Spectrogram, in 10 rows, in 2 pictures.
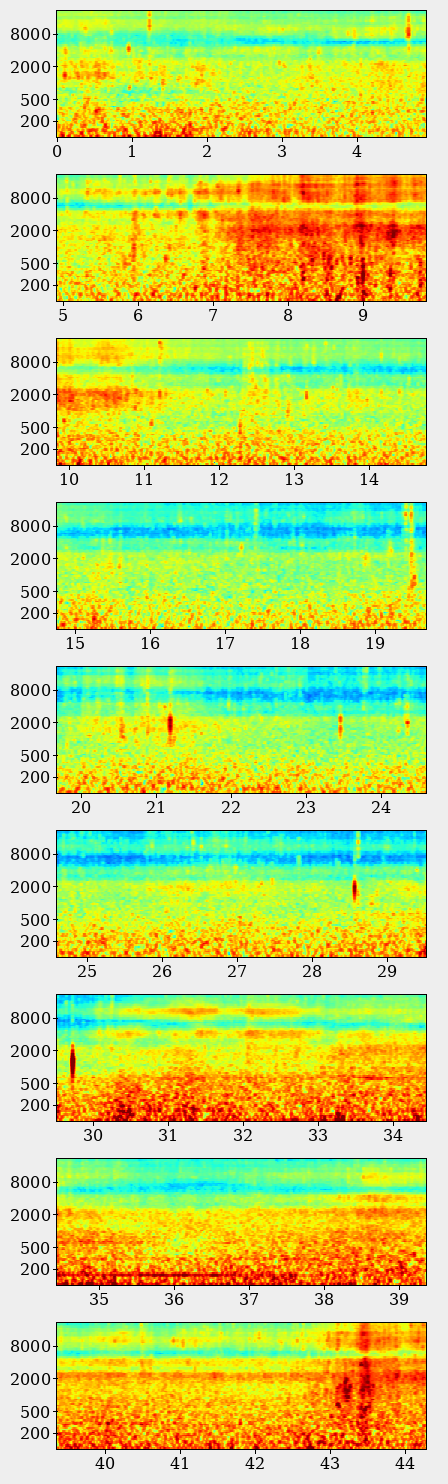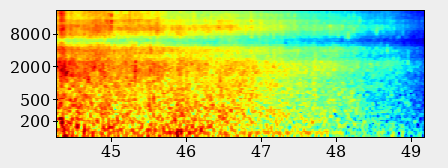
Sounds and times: waves 0.0 - 49.1
Traffic Sound 28.0 - 44.3

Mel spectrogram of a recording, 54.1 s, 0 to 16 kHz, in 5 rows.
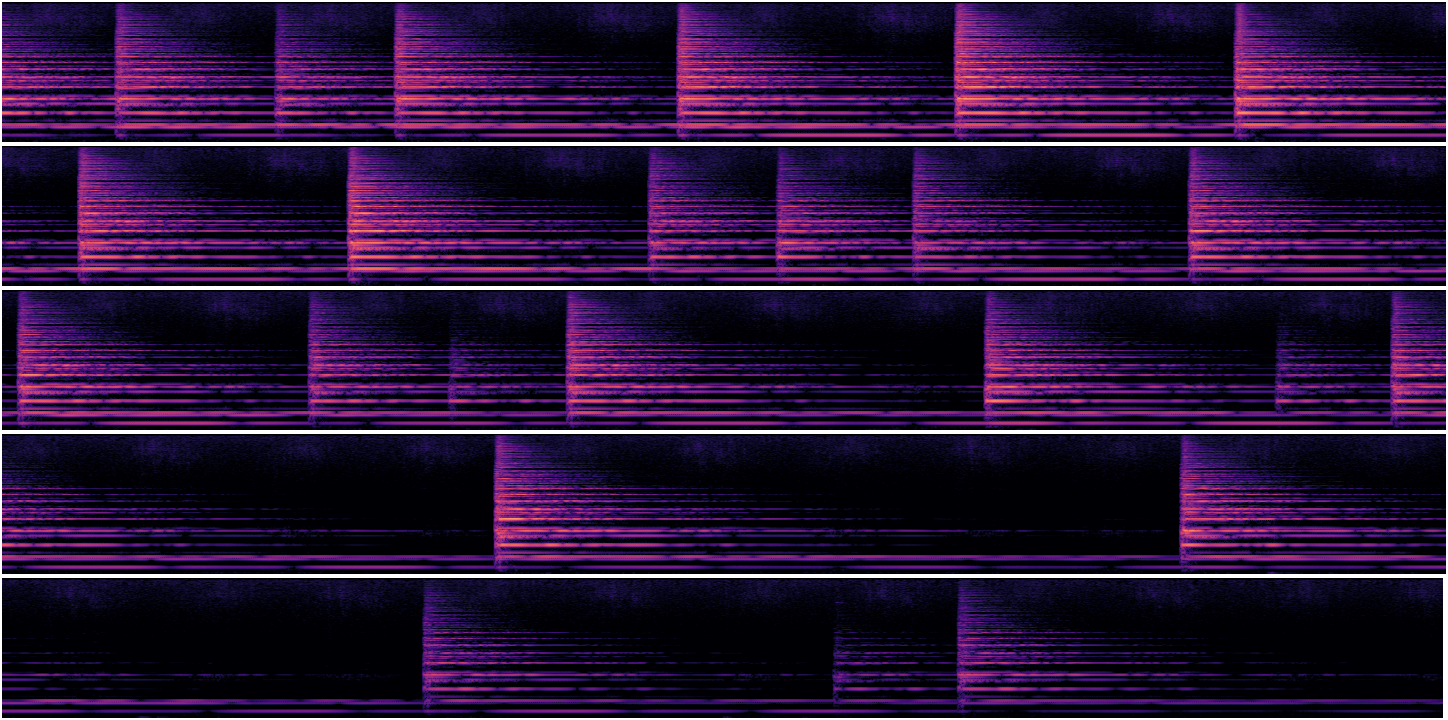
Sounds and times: bell of the magnificent Gallardon church 0.0 - 54.1

